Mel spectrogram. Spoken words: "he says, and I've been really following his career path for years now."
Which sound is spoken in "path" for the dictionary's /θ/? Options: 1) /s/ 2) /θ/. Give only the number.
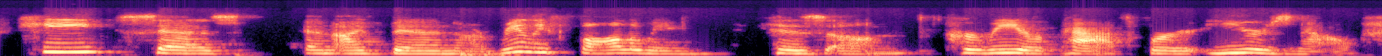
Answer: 2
